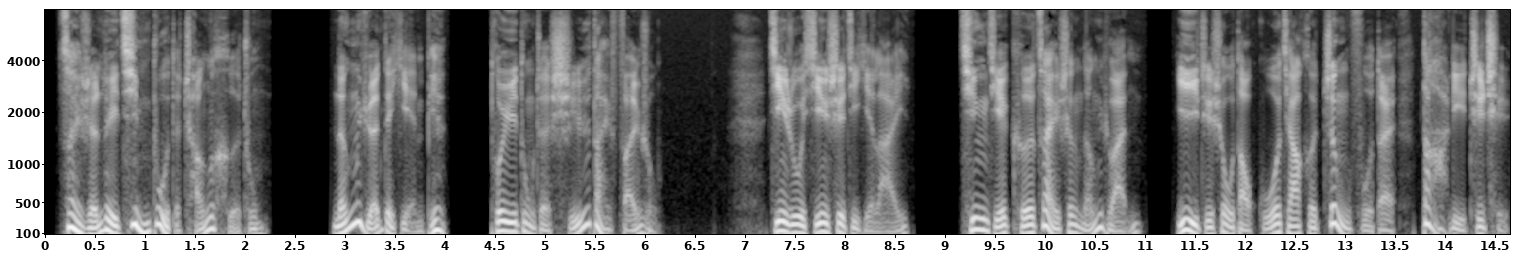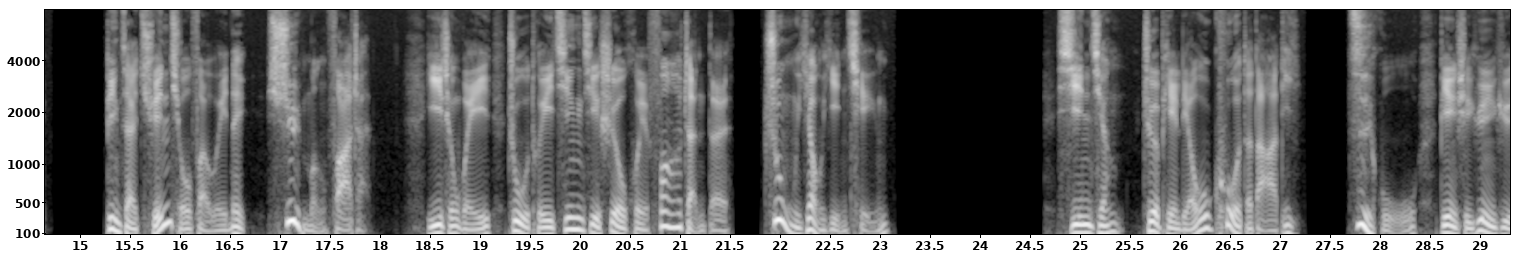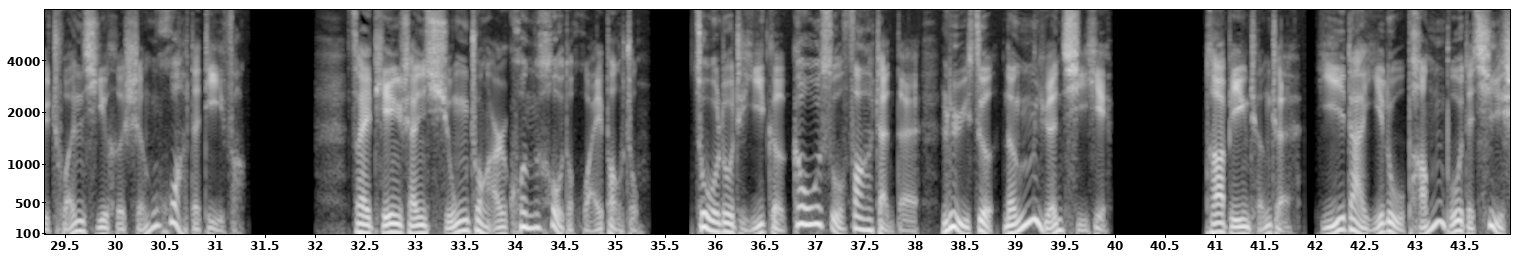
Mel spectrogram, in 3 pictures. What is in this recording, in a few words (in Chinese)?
企业宣传, 厚重; 新疆新华水电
